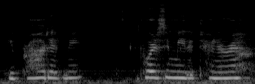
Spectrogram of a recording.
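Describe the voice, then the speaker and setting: A woman's voice: high voice, monotone, normal speed, warm tone, pitched above the performer's own voice. A woman performing a monologue as a young mother, a former child soldier, grieving her baby, tearful and often dropping to a whisper. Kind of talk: dramatic monologue rehearsal.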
